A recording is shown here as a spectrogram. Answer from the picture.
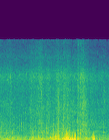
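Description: Wind buffeting the microphone and an electric mountain bike's tyres rolling over leaf-covered dirt trail, with a loud cluster of low rattling thuds about a second in and another knock near the end as the bike runs over rough ground.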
